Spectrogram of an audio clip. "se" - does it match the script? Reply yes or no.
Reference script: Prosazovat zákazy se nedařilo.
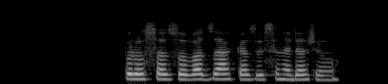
yes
